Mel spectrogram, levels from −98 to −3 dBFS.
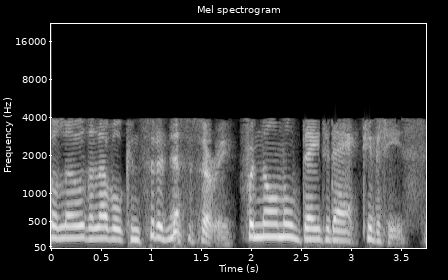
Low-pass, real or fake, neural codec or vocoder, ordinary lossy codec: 7.2 kHz; fake; codec, 16 kHz in and 24 kHz out, 0.4 kbps, LongCat-Audio-Codec, two codebook decoder; AAC, 16 kbps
